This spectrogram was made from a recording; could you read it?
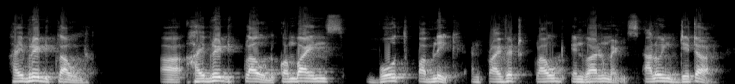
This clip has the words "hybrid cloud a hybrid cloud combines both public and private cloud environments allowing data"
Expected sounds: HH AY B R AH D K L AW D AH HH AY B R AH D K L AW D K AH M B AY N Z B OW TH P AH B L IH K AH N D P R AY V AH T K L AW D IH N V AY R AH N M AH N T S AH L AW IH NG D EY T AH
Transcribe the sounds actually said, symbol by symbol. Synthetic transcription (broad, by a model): HH AY B R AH D K L AW D HH AY B R AH D K L AW D K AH M B AY N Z B OW T P AH B L IH K AH N D P R AY V AH T K L AW D IH N V AY R AH N M AH N T S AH L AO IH NG D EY T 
